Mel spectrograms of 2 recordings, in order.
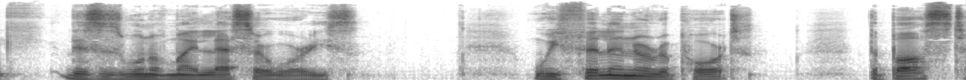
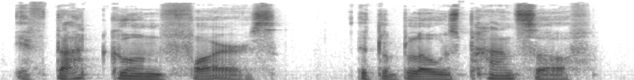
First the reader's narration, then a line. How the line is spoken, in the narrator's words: Rossa, the youngest, whispers to me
